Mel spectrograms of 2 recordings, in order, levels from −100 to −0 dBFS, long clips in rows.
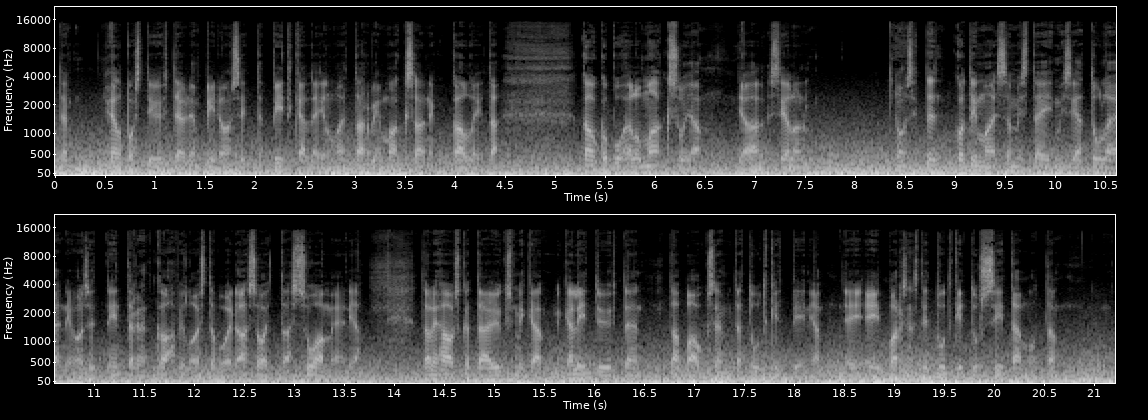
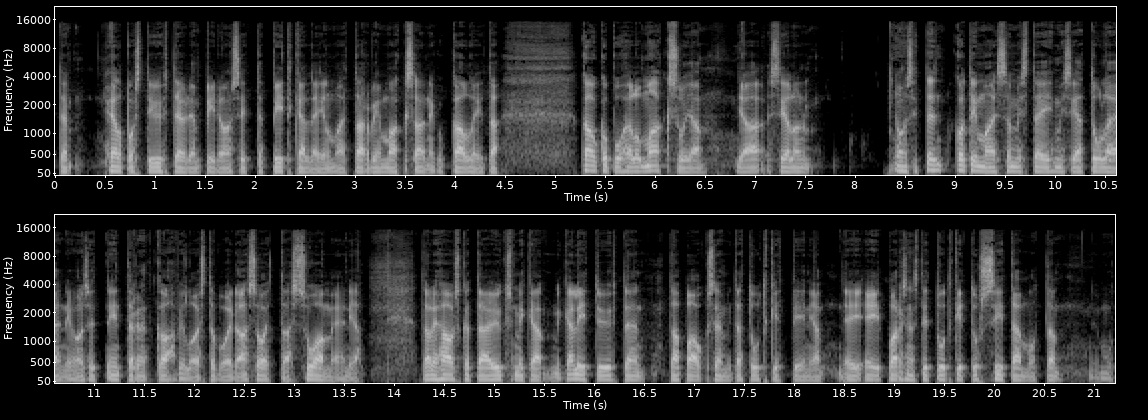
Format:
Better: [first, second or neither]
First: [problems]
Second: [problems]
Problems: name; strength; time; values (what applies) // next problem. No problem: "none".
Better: second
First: low rumble; loud; throughout; 8 dB below the speech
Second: none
